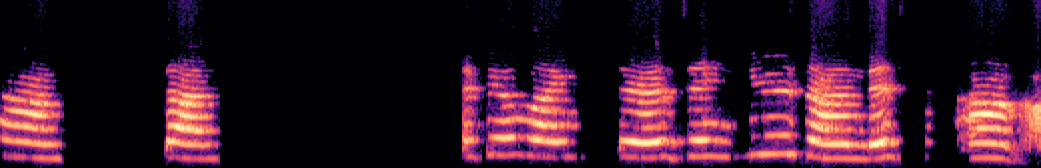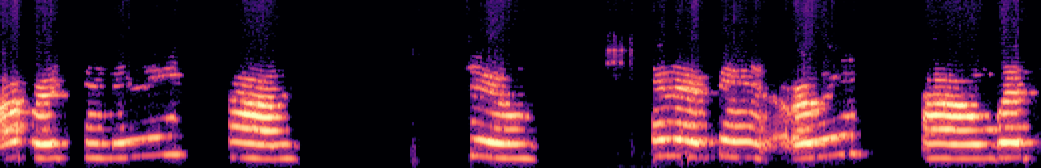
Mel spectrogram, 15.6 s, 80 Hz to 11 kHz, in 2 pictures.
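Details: Dysarthria in a woman with ALS diagnosed in 2014, with real slurred, hard-to-understand speech.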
